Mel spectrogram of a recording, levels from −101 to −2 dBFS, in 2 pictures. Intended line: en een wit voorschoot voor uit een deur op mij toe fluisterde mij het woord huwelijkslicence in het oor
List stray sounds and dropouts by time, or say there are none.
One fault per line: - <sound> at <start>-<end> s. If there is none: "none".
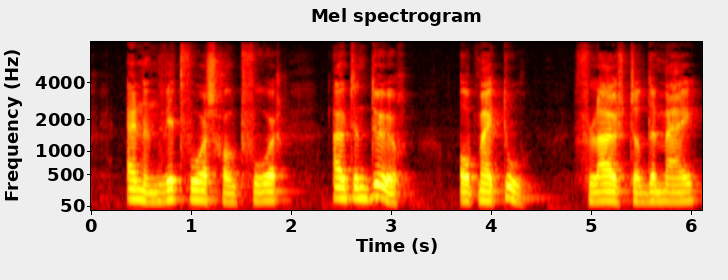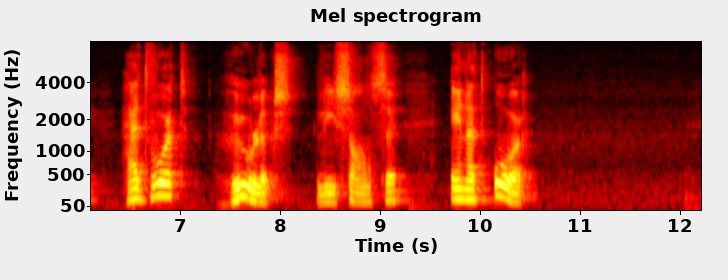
none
